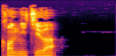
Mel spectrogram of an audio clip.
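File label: "konnichiwa" Japanese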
